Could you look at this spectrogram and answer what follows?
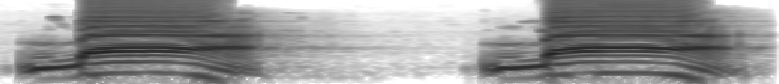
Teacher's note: Sifat huruf ba yang pertama adalah al-jahr atau al-jahru. Berarti saat membunyikan huruf ba ketika berharokat tidak dengan mendorong udara dari dalam rongga mulut.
